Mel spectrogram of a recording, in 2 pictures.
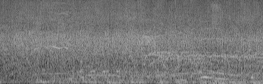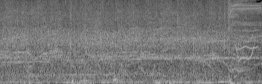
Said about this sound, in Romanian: Încă o dată, aplauze.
